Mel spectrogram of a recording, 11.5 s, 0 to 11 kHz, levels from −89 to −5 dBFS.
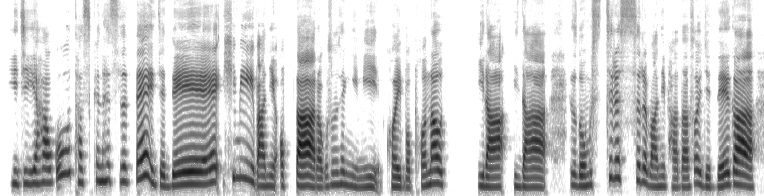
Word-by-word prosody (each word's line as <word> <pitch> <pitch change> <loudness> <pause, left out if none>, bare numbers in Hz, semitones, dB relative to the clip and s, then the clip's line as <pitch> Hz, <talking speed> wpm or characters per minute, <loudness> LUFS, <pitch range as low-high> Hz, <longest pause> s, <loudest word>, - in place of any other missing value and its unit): EEG하고 225 - -2
DASS 230 -1 -8
큰 260 -1 -3
했을 255 -1 -6
때 325 +5 +4
이제 195 -5 -4
"뇌에 210 +4 +4
힘이 315 -5 -5
많이 175 -3 -1
없다."라고 175 -3 +5
선생님이 175 -5 -7
"거의 165 -2 -2
뭐 150 -1 -7
번아웃이라 180 -4 0
이다." 155 -3 0 0.3
그래서 190 -2 -8
너무 175 +2 -1
스트레스를 310 -2 -5
많이 170 -2 -4
받아서 155 +6 -5
이제 165 -5 -5
뇌가 185 -1 +5
195 Hz, 305 characters per minute, -22 LUFS, 170-230 Hz, 0.3 s, 없다."라고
